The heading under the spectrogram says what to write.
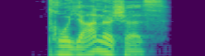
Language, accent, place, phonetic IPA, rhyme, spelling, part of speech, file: German, Germany, Berlin, [tʁoˈjaːnɪʃəs], -aːnɪʃəs, trojanisches, adjective, De-trojanisches.ogg
- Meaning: strong/mixed nominative/accusative neuter singular of trojanisch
